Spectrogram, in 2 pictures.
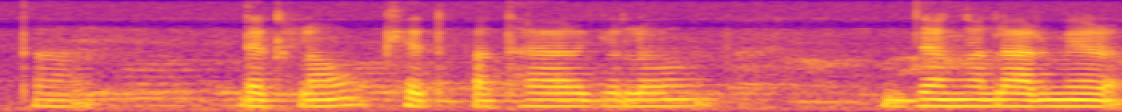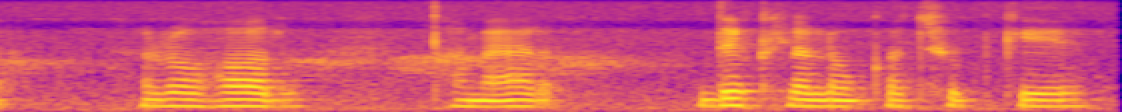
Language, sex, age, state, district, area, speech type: Maithili, female, 30-45, Bihar, Samastipur, rural, spontaneous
